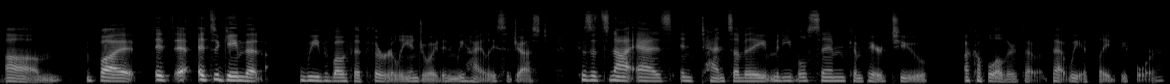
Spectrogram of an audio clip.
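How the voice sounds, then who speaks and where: A woman with a slightly low voice talks as co-host of a gaming podcast. Her delivery is informal and conversational, laying things out in an explanatory way for listeners. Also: moderate pace, creaky. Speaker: co-host of a video game podcast. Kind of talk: casual gaming talk show chat.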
